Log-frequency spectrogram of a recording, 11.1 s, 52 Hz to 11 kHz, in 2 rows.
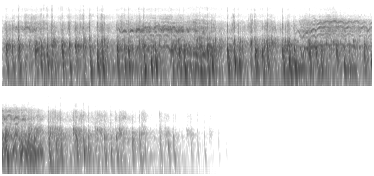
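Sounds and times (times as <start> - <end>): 
horses whinnying loudly: 0.0 - 7.8
horses galloping: 0.0 - 8.7.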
